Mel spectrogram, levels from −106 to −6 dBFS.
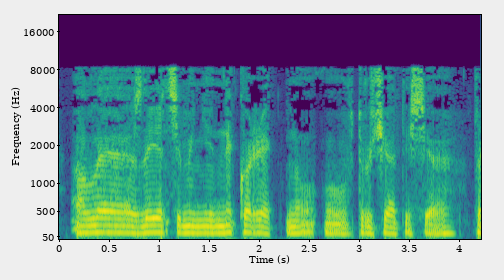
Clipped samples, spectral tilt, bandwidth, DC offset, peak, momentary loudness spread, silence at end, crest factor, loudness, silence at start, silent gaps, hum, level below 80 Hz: under 0.1%; -5.5 dB/octave; 8.8 kHz; under 0.1%; 0 dBFS; 5 LU; 0 s; 14 dB; -14 LUFS; 0.15 s; none; none; -38 dBFS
